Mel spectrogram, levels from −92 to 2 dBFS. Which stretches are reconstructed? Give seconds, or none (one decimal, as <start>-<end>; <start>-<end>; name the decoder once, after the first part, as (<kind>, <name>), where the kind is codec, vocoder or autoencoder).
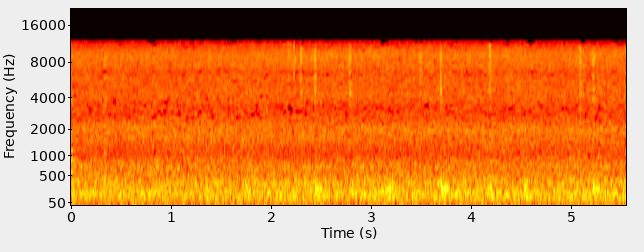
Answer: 0.0-1.7 (vocoder, BigVGAN v2); 5.1-5.6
